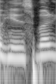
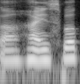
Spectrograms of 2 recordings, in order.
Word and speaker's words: Hinsberg: बार देख लेते हैं इसको हिंसबर्ग या फिर हास बर्ग बोलते हैं पर जनरली हम लोग हाइंस बर्ग प्रोनाउंस करेंगे और एक हाइजनबर्ग भी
